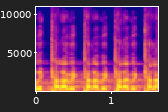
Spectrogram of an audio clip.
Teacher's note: ಮಹಾಪ್ರಾಣದ ಠಕಾರವನ್ನು ಗಟ್ಟಿಯಾಗಿ ಉಚ್ಚಾರಣೆ ಮಾಡುವಂತಹ ವಾರಕರಿ ಸಂಪ್ರದಾಯದ ಜನ ಇದ್ದಾರೆ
